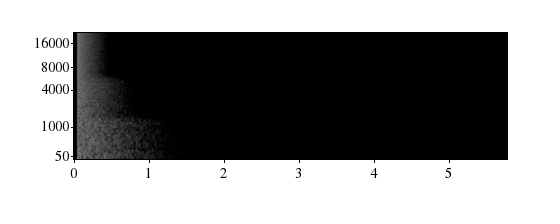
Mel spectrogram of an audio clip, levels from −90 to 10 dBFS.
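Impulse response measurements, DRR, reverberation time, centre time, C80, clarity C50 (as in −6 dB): −12.0 dB, 1.7 s, 102 ms, 1.0 dB, −1.5 dB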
